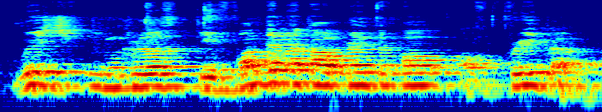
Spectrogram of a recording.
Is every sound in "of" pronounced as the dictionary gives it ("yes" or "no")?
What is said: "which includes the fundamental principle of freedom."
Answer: no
